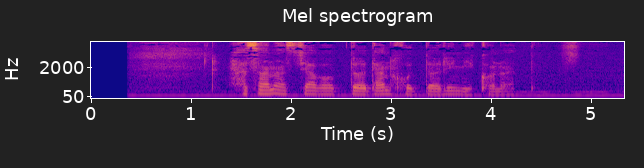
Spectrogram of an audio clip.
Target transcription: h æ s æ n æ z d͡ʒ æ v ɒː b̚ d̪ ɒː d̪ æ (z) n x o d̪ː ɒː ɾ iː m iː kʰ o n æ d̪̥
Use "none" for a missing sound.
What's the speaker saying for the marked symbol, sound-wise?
none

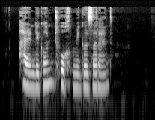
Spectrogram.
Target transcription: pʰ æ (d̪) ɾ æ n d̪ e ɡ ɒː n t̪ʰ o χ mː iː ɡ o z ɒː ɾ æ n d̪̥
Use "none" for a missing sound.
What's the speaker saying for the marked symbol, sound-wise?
none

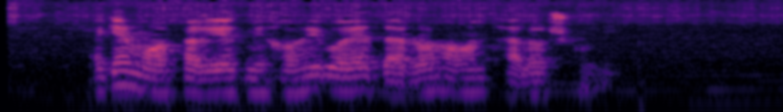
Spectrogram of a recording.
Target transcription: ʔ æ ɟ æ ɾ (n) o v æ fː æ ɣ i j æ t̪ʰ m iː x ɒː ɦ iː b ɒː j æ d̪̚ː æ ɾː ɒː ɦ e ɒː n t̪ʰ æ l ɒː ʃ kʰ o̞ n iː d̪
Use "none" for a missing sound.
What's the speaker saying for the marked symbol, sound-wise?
m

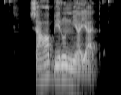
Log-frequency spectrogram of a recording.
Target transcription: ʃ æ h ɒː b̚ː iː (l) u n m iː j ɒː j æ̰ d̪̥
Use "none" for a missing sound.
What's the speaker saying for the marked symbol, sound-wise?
ɾ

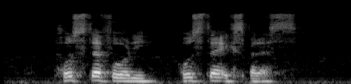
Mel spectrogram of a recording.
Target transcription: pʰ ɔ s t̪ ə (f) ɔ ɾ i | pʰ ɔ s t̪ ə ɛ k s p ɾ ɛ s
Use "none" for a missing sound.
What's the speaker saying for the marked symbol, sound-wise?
f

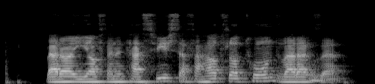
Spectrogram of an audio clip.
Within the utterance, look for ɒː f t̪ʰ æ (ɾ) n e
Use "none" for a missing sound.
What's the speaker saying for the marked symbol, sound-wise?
none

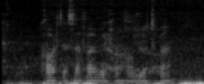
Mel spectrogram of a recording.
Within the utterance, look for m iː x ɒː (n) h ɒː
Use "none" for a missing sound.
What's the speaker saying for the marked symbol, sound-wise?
n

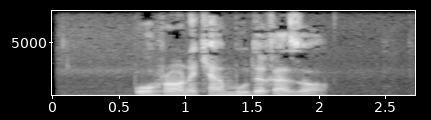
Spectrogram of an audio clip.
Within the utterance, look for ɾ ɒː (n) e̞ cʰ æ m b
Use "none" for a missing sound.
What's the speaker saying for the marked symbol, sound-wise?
n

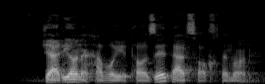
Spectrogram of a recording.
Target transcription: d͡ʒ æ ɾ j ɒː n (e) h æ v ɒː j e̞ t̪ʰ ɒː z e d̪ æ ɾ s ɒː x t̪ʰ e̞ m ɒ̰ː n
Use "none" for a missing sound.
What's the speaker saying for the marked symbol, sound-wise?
e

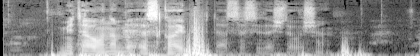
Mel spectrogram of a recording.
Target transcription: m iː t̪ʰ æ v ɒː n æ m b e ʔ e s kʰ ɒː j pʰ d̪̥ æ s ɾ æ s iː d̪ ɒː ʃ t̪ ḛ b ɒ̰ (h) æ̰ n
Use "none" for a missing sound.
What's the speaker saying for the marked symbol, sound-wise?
ʃ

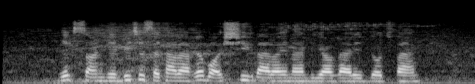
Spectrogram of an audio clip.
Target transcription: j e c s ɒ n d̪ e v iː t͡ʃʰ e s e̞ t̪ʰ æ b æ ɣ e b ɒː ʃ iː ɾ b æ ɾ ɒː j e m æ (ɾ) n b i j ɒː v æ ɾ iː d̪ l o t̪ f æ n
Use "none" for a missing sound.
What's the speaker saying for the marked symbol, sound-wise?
none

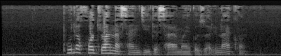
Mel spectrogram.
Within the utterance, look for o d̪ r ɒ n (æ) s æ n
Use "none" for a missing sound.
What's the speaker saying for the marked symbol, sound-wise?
æ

